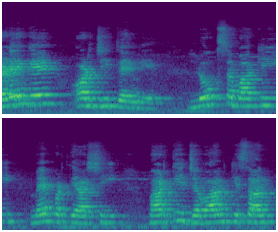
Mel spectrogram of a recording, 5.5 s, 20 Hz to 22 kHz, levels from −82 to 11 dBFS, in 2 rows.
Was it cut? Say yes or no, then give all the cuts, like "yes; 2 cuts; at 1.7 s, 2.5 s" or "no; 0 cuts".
yes; 1 cut; at 1.8 s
